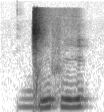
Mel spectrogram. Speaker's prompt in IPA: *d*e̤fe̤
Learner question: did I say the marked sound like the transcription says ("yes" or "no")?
no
